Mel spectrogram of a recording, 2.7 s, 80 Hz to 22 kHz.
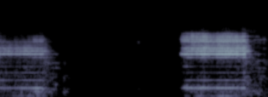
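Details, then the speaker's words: Two high-pitched half-second beeps separated by silence from a Beluga neonatal resuscitator's metronome, pacing ventilations at 30 per minute with PEEP 5 and PIP 20 in a demonstration; the metronome can be switched off. "i'm not a nurse or a doctor so i'm not perfect at it the beep helps me the nurses and doctors are trained so we don't need that assistance"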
